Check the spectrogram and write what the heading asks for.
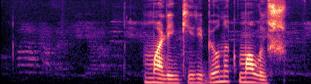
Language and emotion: Russian, neutral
